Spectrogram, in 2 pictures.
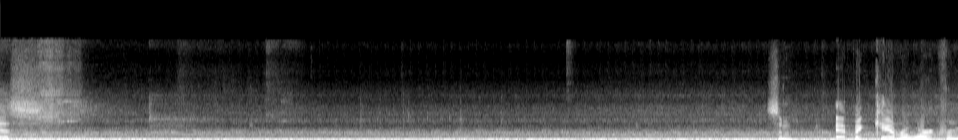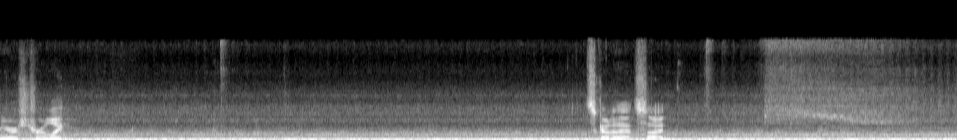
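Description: A diesel locomotive engine rumbles steadily and deeply.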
